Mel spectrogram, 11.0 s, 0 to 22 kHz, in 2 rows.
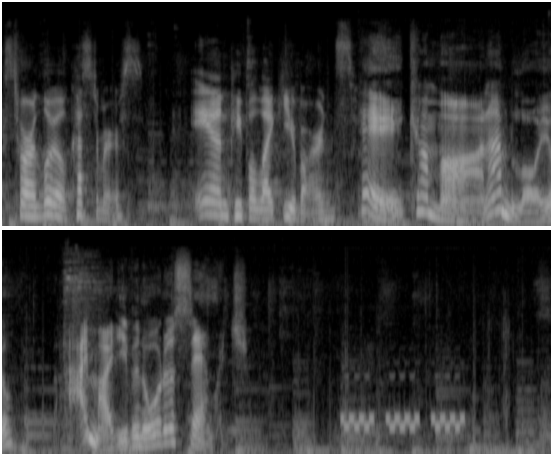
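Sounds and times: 
speech: 0.2 - 8.0
old flip phone ringing: 8.9 - 10.2.

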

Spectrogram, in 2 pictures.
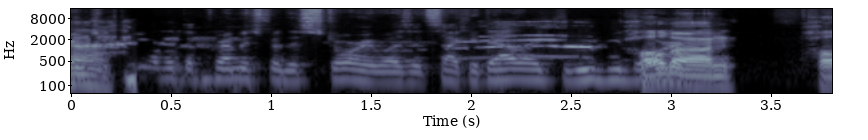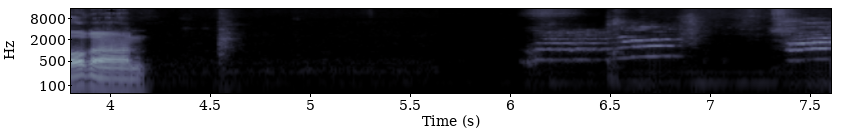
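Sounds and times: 
speech: 0.0 - 4.3
low steady hum: 0.0 - 6.0
male cat meowing insistently: 1.9 - 2.7, 6.1 - 7.5.

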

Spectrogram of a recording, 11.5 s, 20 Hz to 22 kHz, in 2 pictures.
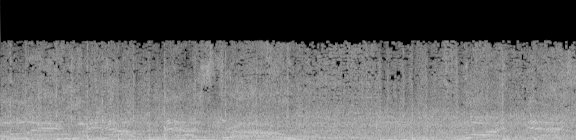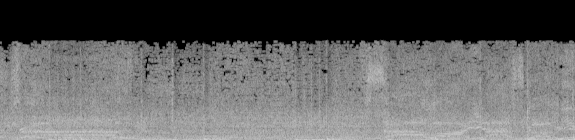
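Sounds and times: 
harsh screamed male vocals: 0.0 - 3.2, 4.5 - 7.2, 9.5 - 11.4
distorted instruments: 0.0 - 11.4
pounding continuous drums: 0.0 - 11.4.

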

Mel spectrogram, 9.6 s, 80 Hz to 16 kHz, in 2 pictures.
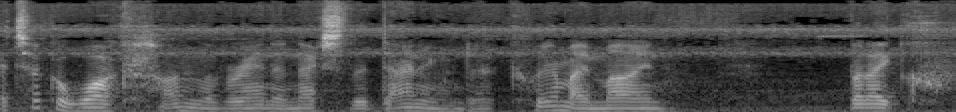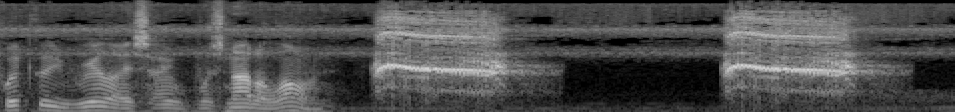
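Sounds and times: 
speech: 0.1 - 3.5, 4.2 - 6.5
crow cawing: 6.6 - 7.6, 8.4 - 9.4.

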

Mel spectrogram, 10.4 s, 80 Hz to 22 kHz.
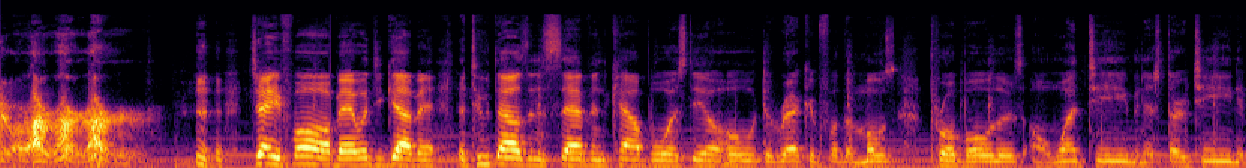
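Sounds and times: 
dog barking: 0.0 - 1.2
speech: 0.2 - 10.3.

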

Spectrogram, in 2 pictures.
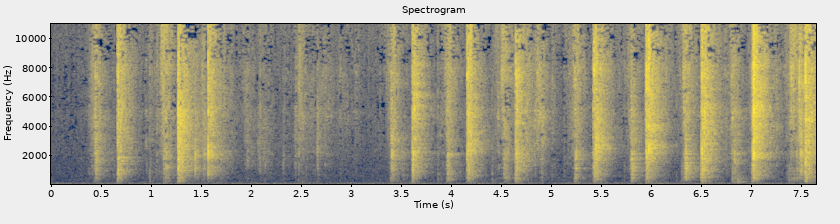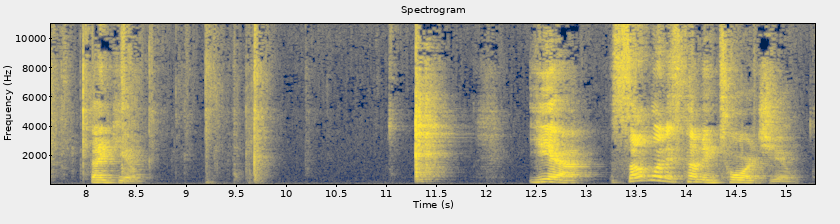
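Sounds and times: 
tarot cards being drawn and handled: 0.4 - 11.1
speech: 8.0 - 8.6, 12.5 - 15.2.

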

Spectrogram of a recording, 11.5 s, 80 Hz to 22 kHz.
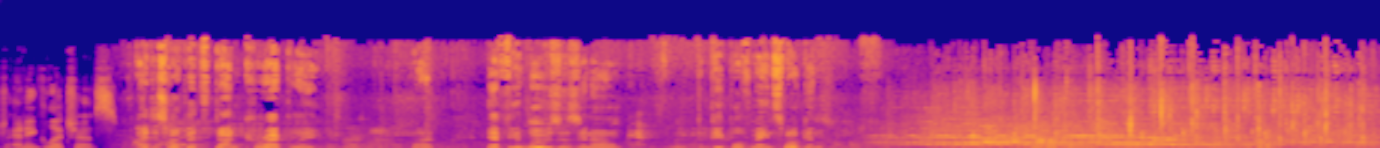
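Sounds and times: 
speech: 0.0 - 7.0
large indoor crowd of supporters cheering: 7.2 - 11.4
scattered clapping: 8.0 - 11.4.

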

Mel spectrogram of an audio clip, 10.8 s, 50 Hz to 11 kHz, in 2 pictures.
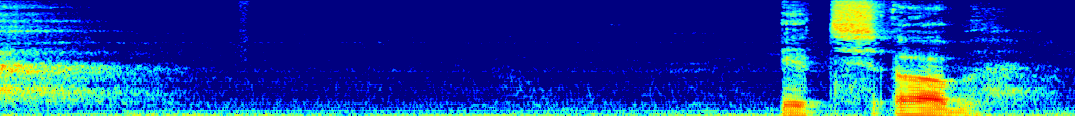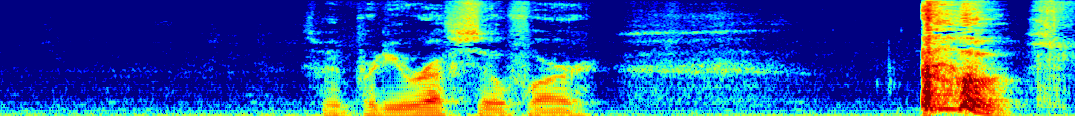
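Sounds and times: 
speech: 3.9 - 5.0, 7.0 - 8.4
person with a stuffy nose ill with Covid coughing: 10.0 - 10.7.

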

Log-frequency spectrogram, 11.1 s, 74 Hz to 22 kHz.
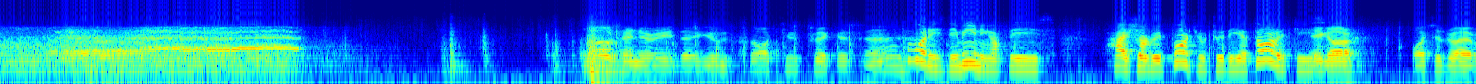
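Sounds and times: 
car tires screeching as car skids to a stop: 0.0 - 3.0
car engine rumble: 0.0 - 6.7
faint scattered knocks: 3.2 - 6.7
speech: 4.7 - 11.0.

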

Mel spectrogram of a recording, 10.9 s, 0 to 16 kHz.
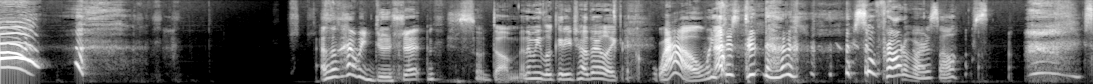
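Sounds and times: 
two hosts screaming in excitement: 0.0 - 0.4
speech: 3.2 - 10.9.

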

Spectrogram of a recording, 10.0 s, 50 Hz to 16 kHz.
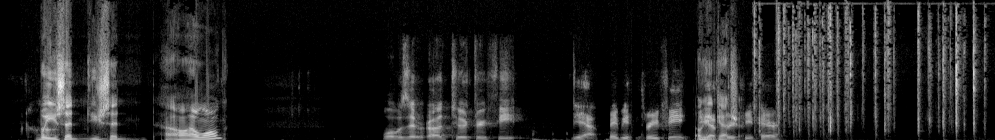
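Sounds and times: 
speech: 0.4 - 2.3, 3.8 - 8.0
rapid typing on a computer keyboard: 7.5 - 9.9.

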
